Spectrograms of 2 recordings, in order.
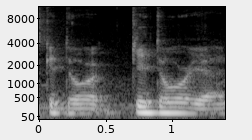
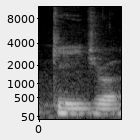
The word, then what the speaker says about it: Ghidorah: Well, And the correction, his name is Ghidorah, not Ghidra.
